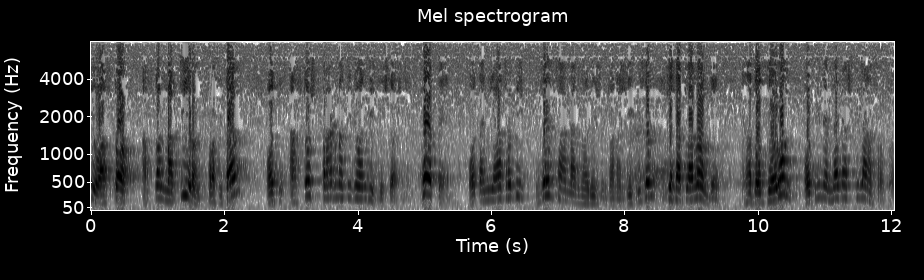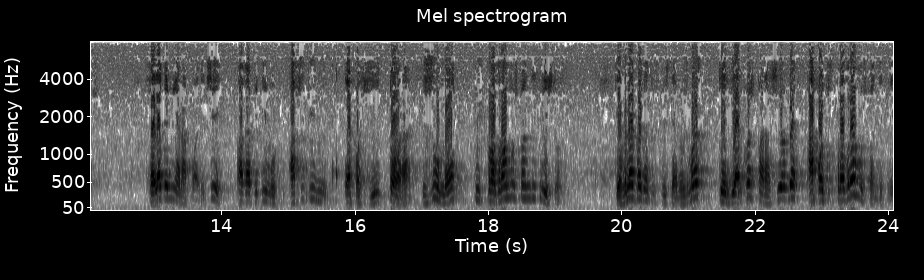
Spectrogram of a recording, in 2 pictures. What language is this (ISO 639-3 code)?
ell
